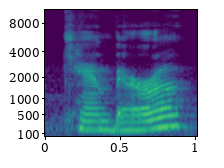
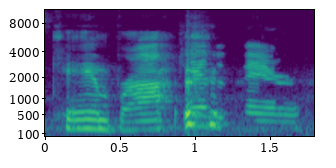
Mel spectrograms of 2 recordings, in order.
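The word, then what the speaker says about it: Canberra: never even heard of Cambra well Americans always pronounce it cbera and no it's camra um or how Americans sometimes say Melbourne Melbourne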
